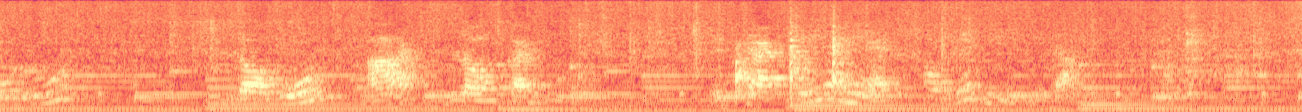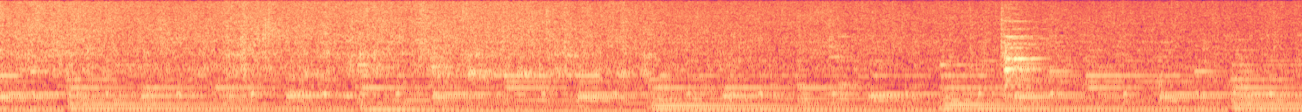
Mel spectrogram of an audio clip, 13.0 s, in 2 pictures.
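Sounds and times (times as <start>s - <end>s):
background music: 0.0s - 13.0s
spices sizzling in oil: 0.0s - 13.0s
spatula knocking: 11.4s - 11.9s.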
